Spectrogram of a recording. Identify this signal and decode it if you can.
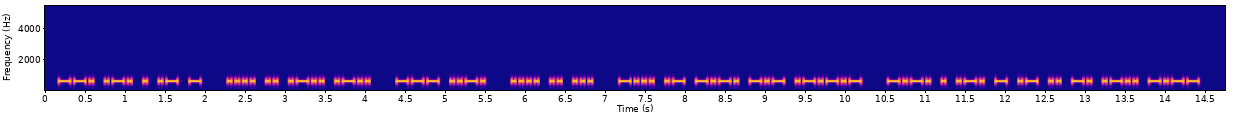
Morse code, heard as a keyed tone, about 25 wpm, 600 Hz. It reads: GREAT HILL OF HIS BACK. CERTAINLY
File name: the old man and the sea part 1 25wpm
